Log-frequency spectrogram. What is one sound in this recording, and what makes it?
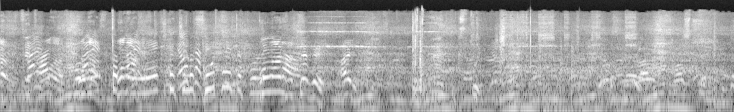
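A race car engine idles and revs unevenly.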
